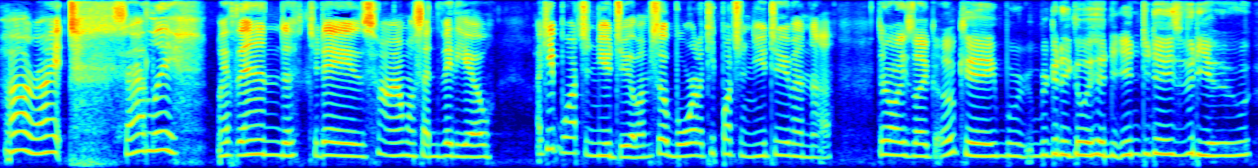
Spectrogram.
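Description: This host of a school radio news show sounds worn as she loses her voice, chatting and rambling from her home office with frequent fillers, restarts and self-interruptions. Her fairly high, darkish voice holds a steady tone at a moderate pace. A desktop setup with a small soundboard captures her with no room sound.

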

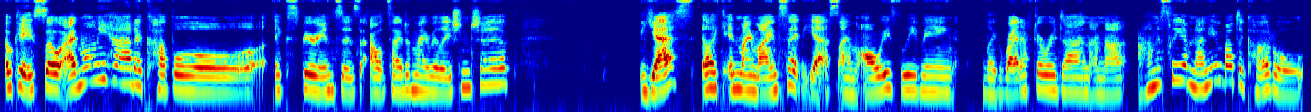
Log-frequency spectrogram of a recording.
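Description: A woman's voice: mid-range voice, lively intonation, normal speed, no echo. A woman podcaster recorded inside a closet, chatting casually and brashly with lots of swearing and "like". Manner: brash, sweary, heavy use of "like". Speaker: podcast co-host. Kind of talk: casual raunchy chat.

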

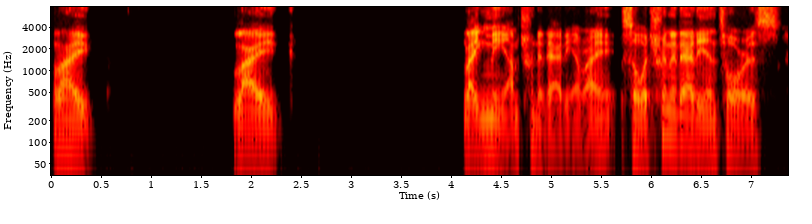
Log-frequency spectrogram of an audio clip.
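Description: A man's voice: sits low, animated, takes it slowly, pauses often, a bit bright, dry recording, clean studio sound. A man co-hosting a podcast in casual, teasing, slangy banter. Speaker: podcast co-host.

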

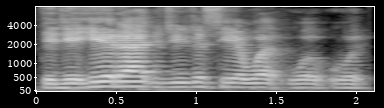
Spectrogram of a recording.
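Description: A man hosting a comedy show in improvised chat, talking in a rambling, halting and effusive way. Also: on the high side, steady tone, a bit bright.

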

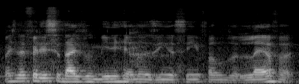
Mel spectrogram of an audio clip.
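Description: A man's voice: medium pitch, steady tone, very fast, darkish tone. A Brazilian man co-hosting a podcast, telling casual anecdotes in an informal way. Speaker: podcast co-host. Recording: faint background noise.

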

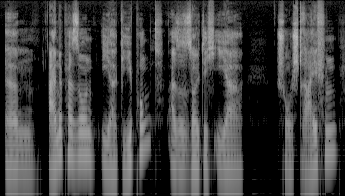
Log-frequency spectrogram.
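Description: A young man rambling through a tipsy podcast story, restarting sentences as he goes. His voice is mid-pitched and recorded dry and close, with no room sound. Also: expressive, slow pace, mellow, no echo. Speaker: podcast co-host. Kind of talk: casual chat.

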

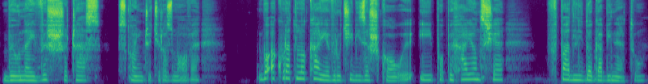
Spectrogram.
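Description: A woman narrating an audiobook of a children's novel in a calm, measured way. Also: fairly low pitch, gravelly, breathy edge, no echo, studio quality.

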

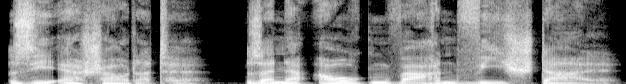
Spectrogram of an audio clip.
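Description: A man narrating a dramatic story in a measured, scripted reading. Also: mid-range voice, fairly bright tone, husky, no room sound, clean studio sound.

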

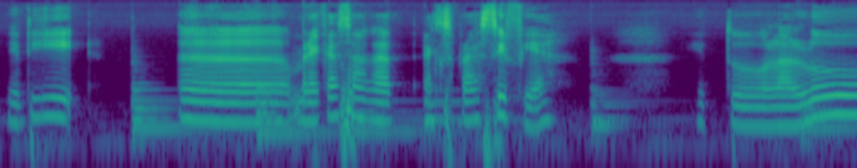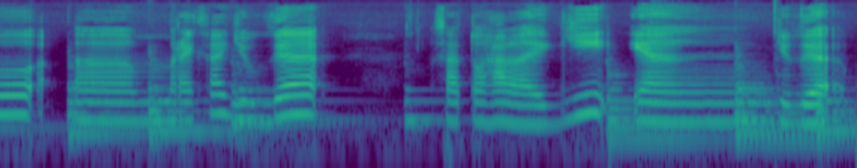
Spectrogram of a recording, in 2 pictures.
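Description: A woman's voice: fairly low pitch, fairly even intonation, unhurried. An Indonesian woman telling a chatty story about her exchange year, full of fillers and switching into English phrases. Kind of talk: casual storytelling monologue. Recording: clear music playing under the voice.

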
